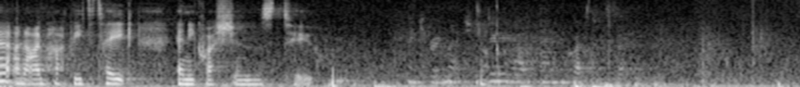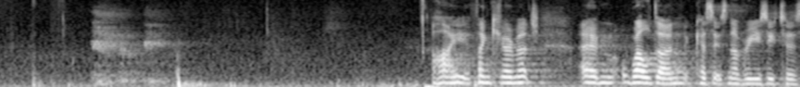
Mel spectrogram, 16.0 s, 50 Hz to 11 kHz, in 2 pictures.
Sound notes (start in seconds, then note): 8.9 audience member coughing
